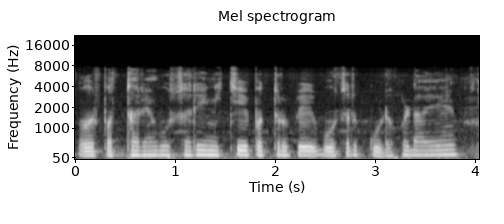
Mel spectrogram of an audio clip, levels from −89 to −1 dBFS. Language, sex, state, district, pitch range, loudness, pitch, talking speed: Hindi, male, Uttar Pradesh, Shamli, 135-145 Hz, -17 LUFS, 140 Hz, 190 wpm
